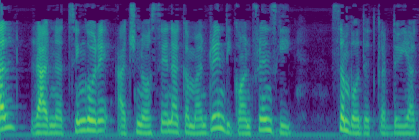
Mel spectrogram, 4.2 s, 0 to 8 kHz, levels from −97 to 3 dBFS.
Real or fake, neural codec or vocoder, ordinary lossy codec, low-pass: real; none; none; 7.2 kHz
